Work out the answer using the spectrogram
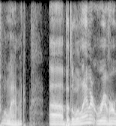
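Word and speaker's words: Willamette: Um if you're out of state, it may look like the word says Willamedi. Uh it's pronounced Wamtt.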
